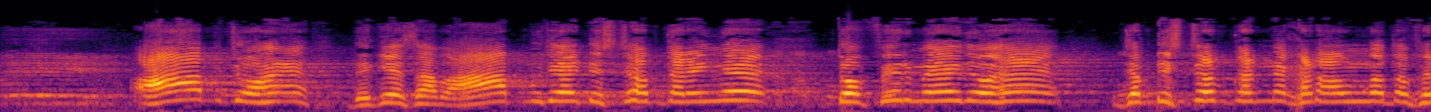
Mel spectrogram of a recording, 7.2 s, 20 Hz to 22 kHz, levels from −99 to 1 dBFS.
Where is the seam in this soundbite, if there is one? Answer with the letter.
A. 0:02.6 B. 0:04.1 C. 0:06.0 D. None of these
D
